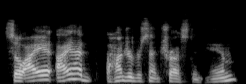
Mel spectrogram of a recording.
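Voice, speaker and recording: Young man, director guest, halting delivery, dry dull recording. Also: a little high, animated, fairly bright tone, breathy edge, no echo. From New York. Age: young adult. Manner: halting, many restarts and fillers. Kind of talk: casual interview talk.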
